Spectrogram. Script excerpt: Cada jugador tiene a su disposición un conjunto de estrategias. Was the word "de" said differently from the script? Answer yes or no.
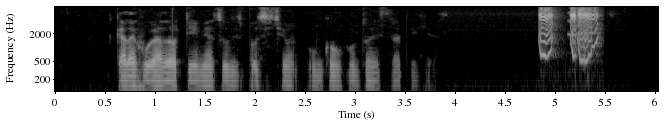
no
